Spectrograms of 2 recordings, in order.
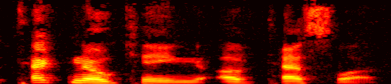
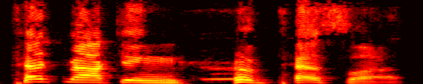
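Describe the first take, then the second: First: The word splits as techno plus king. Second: The word splits as tech plus knocking. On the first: This is the reading the title's owner intends. "what I think he would pronounce as the techno king of Tesla" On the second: This is how other people read the title. "what everybody else looks at and sees tech knocking"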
